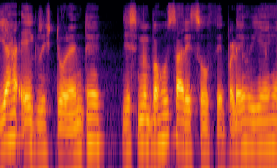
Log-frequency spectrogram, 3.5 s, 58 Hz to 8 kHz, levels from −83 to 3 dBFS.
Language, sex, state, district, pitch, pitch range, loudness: Hindi, male, Uttar Pradesh, Lalitpur, 115 Hz, 110-125 Hz, -17 LUFS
